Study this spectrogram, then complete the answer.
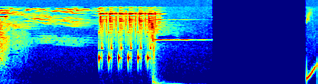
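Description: Game coins clink in a quick run.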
